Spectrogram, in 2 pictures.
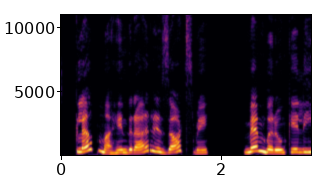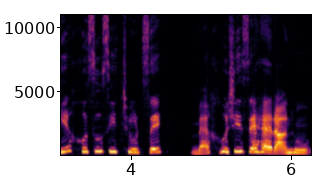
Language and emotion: Urdu, surprised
